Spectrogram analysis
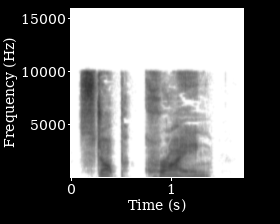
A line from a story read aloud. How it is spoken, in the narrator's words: she says sharply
